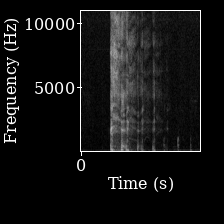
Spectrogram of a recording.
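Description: A person coughs once about half a second in, followed by a few faint clicks.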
